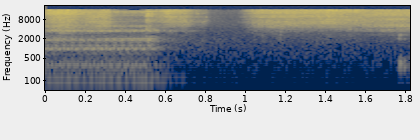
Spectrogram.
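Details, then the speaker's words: Airbrush compressor air line: steady airy hiss fades then returns after a short gap; air leaking at the line, probably a failed seal in the quick-release fitting. "okay this one's leaking which is why you can hear it coming you can hear it"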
